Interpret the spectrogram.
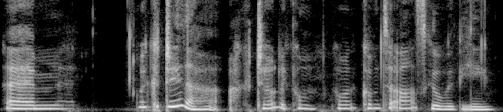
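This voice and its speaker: A woman's voice: high voice, lively intonation, a little fast, husky, no echo. A woman in casual podcast chat, rambling informally and correcting herself as she goes. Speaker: podcast participant.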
